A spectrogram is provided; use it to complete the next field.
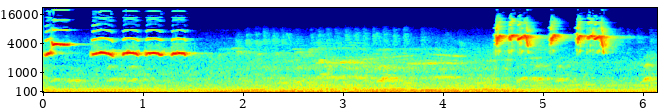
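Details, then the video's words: Orange-headed thrush, a training bird for contest singing: a burst of four quick repeated slurred whistles, a quiet pause, then three sharp high buzzy chirps near the end. "Masteran ANIS MERAH Gacor"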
